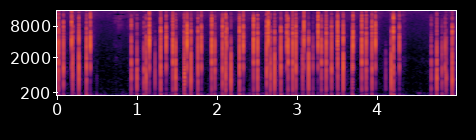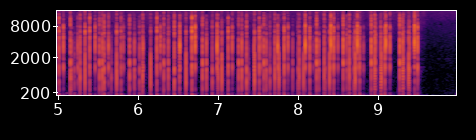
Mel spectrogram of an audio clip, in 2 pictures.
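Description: A closed, small, hollow pink plastic cushion foundation compact is tapped rapidly on its lid by long nails, producing a dense stream of sharp, dry clicks. The taps run almost continuously, with brief pauses near the start, around the four-second mark, and at the end.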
